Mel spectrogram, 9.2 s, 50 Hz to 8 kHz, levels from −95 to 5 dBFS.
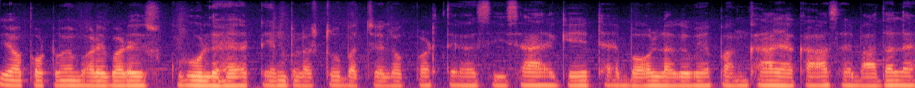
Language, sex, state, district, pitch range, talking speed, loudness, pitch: Hindi, male, Chandigarh, Chandigarh, 110-115 Hz, 185 wpm, -19 LUFS, 115 Hz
